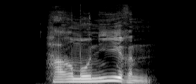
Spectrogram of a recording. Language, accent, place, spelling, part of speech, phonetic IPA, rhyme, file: German, Germany, Berlin, harmonieren, verb, [haʁmoˈniːʁən], -iːʁən, De-harmonieren.ogg
- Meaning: to harmonize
